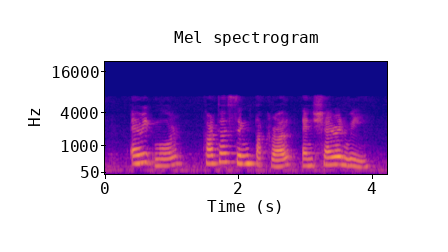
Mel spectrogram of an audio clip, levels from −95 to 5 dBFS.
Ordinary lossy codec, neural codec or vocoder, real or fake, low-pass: none; codec, 44.1 kHz, 7.8 kbps, DAC; fake; 7.2 kHz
